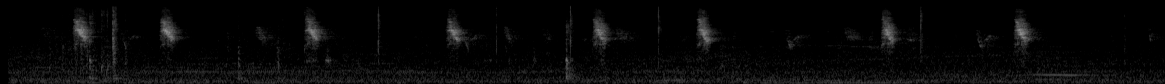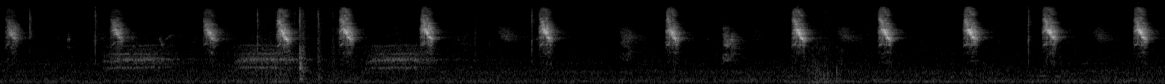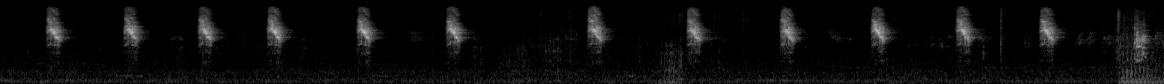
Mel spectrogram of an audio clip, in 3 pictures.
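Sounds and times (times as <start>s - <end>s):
sparrows chirping: 0.3s - 34.9s
harsh bird chattering: 12.7s - 16.1s, 34.5s - 34.9s.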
